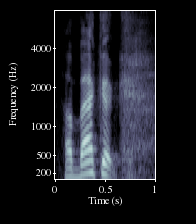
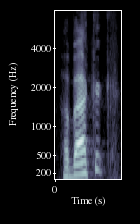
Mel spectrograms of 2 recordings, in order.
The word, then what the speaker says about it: Habakkuk: Habakkuk, Habakkuk, Habakkuk, whichever way you want to say it. We do believe it is best pronounced Habakkuk.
